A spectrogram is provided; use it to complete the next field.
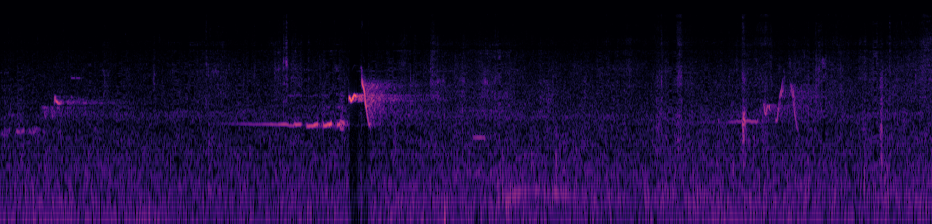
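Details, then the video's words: Japanese bush warbler in late spring in Hokkaido, emerging from bamboo thicket after snowmelt, gives a long level whistled note breaking into a sharp explosive flourish, with a quieter rising phrase later over faint hiss. "Japanese Bush Warbler 北海道のウグイス"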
